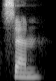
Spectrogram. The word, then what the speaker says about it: Seine: Seine in Paris, Seine River. – Seine.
